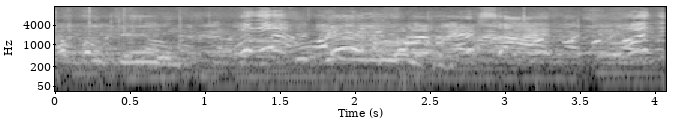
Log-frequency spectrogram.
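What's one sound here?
Young women cheer and shout excitedly.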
